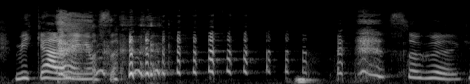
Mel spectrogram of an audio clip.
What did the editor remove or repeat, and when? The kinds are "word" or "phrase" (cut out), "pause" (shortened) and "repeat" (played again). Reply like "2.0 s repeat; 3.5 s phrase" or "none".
0.9 s word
